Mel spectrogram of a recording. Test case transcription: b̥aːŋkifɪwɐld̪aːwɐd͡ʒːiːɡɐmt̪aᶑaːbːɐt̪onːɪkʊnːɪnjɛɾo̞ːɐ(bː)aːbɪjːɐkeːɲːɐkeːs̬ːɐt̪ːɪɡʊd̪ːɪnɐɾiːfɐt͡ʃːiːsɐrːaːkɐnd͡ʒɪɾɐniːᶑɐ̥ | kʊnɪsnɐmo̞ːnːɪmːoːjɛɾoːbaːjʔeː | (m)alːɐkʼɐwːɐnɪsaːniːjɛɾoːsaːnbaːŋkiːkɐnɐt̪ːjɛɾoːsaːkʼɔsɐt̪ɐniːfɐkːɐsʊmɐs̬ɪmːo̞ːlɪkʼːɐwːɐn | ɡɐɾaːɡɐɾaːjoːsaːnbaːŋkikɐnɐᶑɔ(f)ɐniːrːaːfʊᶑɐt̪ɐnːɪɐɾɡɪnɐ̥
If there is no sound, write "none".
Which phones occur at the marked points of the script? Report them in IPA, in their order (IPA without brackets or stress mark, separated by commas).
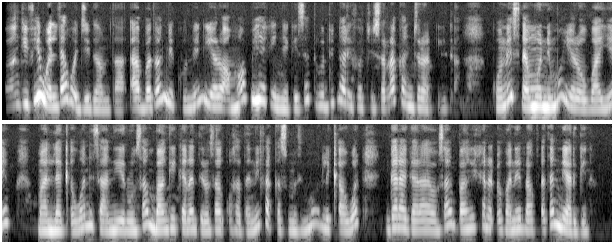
mː, m, f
